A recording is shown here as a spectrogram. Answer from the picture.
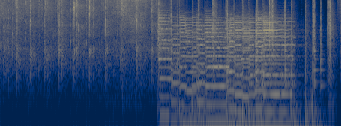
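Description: A brief burst of live audience applause, a dense patter of clapping, gives way after a couple of seconds to a loud, bright musical jingle with sustained tones.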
